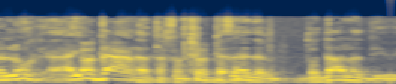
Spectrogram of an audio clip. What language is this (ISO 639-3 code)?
heb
